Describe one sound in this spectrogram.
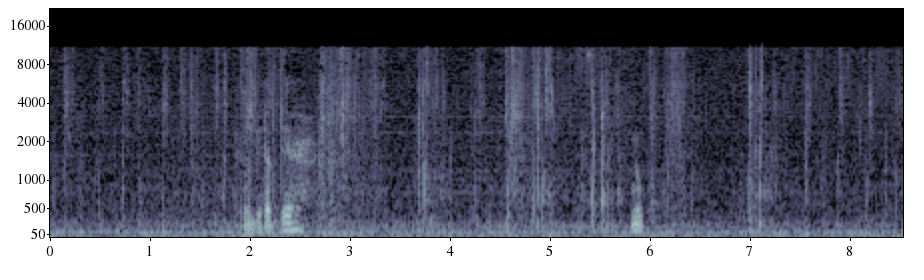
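Footsteps clank on metal as a man runs.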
